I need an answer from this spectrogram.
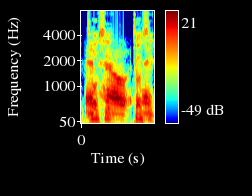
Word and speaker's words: Tulsi: guys were touching on this, that the whole Tulsi, I think that's how you say her name. Yeah, you're right. Tulsi Gabbard.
